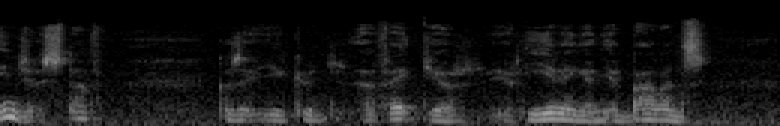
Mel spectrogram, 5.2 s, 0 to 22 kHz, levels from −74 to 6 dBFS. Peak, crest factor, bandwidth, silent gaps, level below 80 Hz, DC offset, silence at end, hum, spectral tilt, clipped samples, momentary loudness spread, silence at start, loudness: -18 dBFS; 18 dB; 15.5 kHz; none; -62 dBFS; under 0.1%; 0 s; none; -4 dB/octave; under 0.1%; 18 LU; 0 s; -36 LUFS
